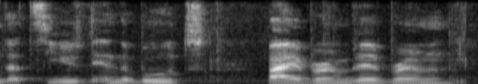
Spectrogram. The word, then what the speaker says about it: Vibram: Vibram, I'm going to say Vibram even though that's supposedly the incorrect pronunciation, but yeah, it's just a nice little detail that they add.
